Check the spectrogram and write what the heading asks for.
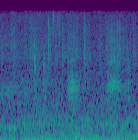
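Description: Low steady hum of room tone, with two faint short sounds about a second in and near the end.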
